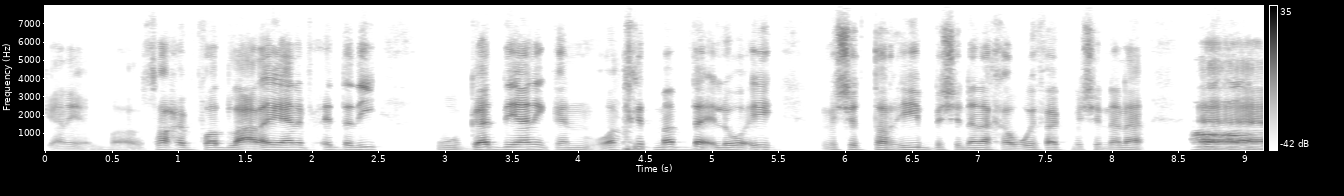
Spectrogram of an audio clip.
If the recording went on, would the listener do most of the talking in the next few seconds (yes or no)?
no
